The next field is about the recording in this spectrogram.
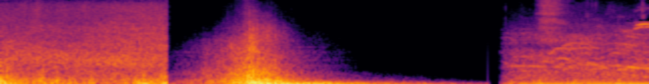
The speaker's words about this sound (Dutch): Maar eh, die wind die waait wel goed in de bek.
